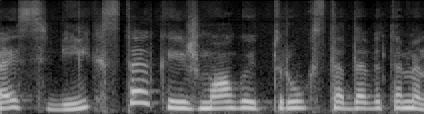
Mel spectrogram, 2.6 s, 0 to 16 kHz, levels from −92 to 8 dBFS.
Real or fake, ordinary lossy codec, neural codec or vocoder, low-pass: fake; Opus, 16 kbps; autoencoder, 48 kHz, 128 numbers a frame, DAC-VAE, trained on Japanese speech; 14.4 kHz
